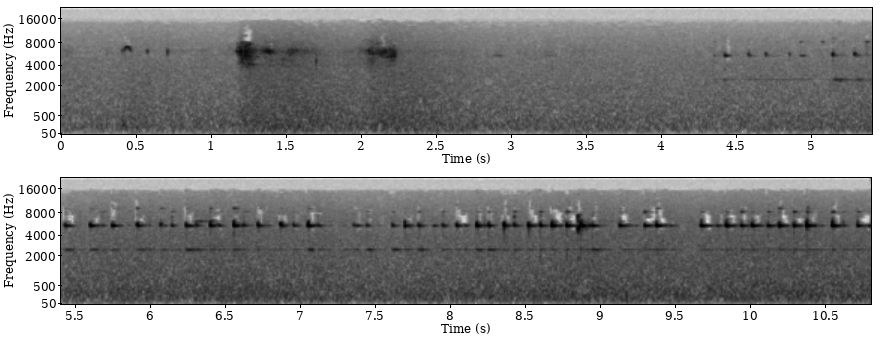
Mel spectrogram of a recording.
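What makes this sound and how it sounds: A small, hollow, faceted clear glass tumbler, partly filled with water and held in the palm, is tapped with fingertips and nails while a second glass sits untouched on the table. After a few faint, scattered touches, a quick, irregular run of light taps begins, each giving a brief, high, chime-like ring with a faint lower tone beneath. The sound stays quiet and thin throughout.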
